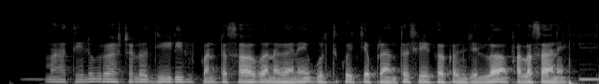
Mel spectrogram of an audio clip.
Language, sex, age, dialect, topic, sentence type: Telugu, male, 41-45, Central/Coastal, agriculture, statement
